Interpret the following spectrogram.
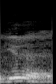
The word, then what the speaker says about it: Buda: It's pronounced Buda, by the way. We're a little sensitive about that.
